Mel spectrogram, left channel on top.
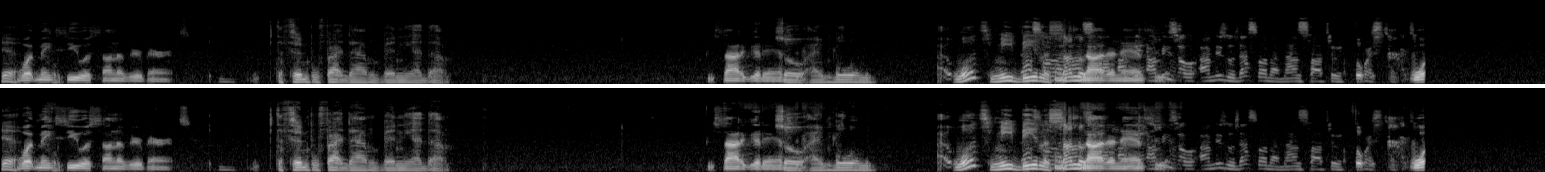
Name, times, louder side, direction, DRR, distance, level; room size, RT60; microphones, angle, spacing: voice 1, 0.2-1.9 7.1-7.9 10.5-11.7 14.1-14.3, right 3 dB, 75° right, 3.1 m, -24 dB
voice 2, 2.8-4.5 7.8-8.7 9.4-10.9 13.6-13.7, right 2 dB, 45° right, 1.7 m, -26 dB
voice 3, 10.2-14.0, left 3 dB, 25° left, 4.5 m, -37 dB
head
